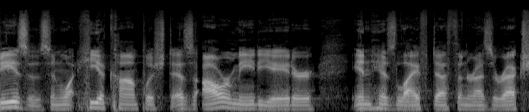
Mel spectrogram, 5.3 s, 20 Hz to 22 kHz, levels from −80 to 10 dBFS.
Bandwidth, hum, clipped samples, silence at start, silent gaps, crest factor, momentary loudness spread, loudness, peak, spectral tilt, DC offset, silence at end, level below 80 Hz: 16.5 kHz; none; under 0.1%; 0 s; none; 20 dB; 8 LU; -25 LUFS; -6 dBFS; -4 dB/octave; under 0.1%; 0 s; -58 dBFS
